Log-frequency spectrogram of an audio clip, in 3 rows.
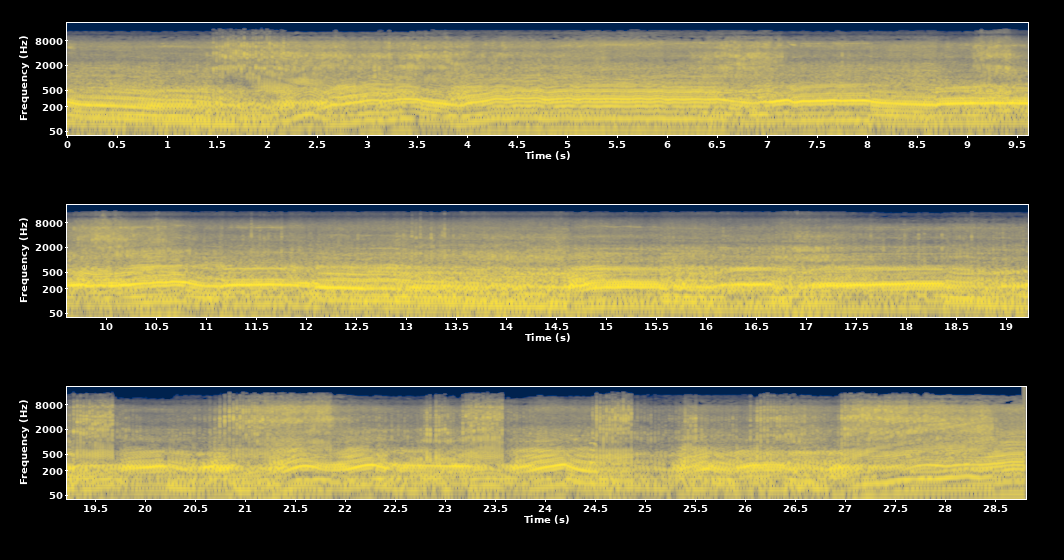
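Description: Kawasaki KFX 700 V-Force quad's V-twin engine, heard from the rider's seat, running under constantly changing throttle, its pitch rising and falling as it accelerates and eases off. A few clattering knocks come in the last third.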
